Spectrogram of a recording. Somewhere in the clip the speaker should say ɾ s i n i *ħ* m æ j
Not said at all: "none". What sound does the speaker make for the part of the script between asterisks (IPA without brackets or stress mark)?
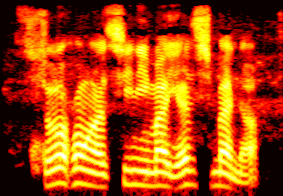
none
